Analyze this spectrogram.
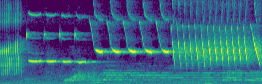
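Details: Tutor song of a lively canary for training pet birds: pure held whistles, a chain of zigzag descending notes, then a loud, rapid pulsed trill to the end.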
